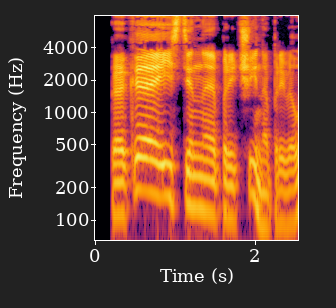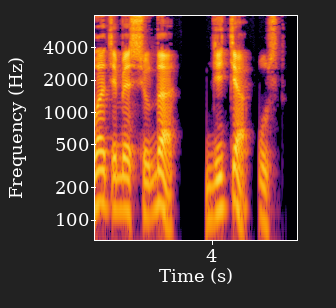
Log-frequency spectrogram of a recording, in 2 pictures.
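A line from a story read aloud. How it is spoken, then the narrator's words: Plain. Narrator (Russian): спросил он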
